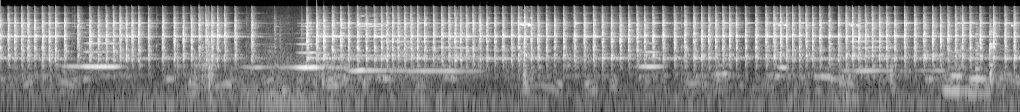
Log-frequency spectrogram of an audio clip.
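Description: Hand-cranked ratchet winch clicking rapidly and evenly as it hoists a large lake sturgeon on its hook, with a short break about two and a half seconds in.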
